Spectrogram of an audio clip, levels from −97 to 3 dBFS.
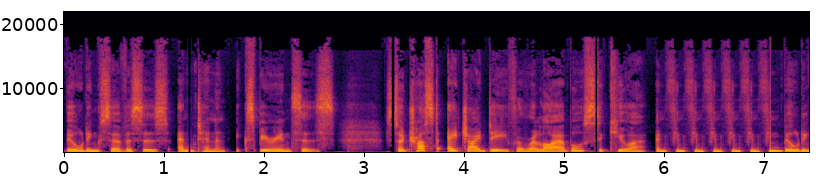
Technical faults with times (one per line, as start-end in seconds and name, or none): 1.23-1.27 gap between stream segments
3.26-3.31 gap between stream segments
5.30-5.33 gap between stream segments
6.13-7.06 system hang loop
